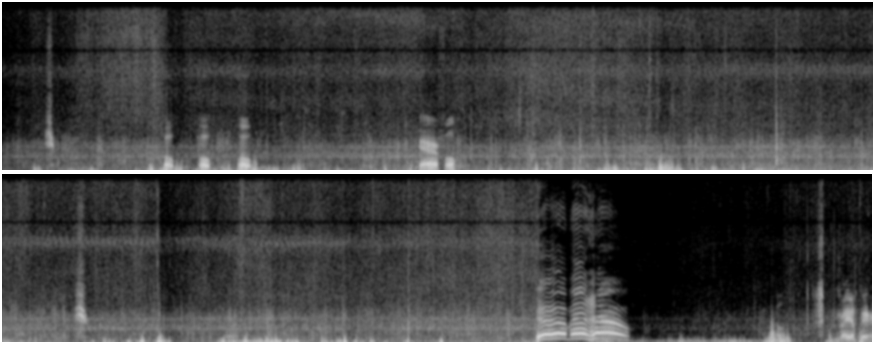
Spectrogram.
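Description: Tall grass rustles against a horse's legs.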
